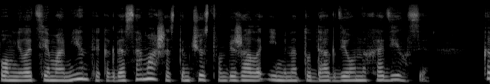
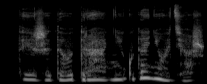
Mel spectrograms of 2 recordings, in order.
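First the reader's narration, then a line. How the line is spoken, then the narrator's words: Whispered. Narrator (Russian): прошептала я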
